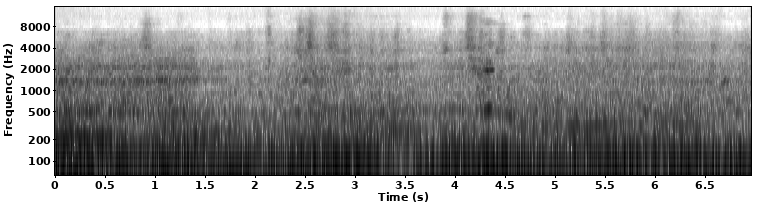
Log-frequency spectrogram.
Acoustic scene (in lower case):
bus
